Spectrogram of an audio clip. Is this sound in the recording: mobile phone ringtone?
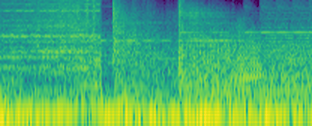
yes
